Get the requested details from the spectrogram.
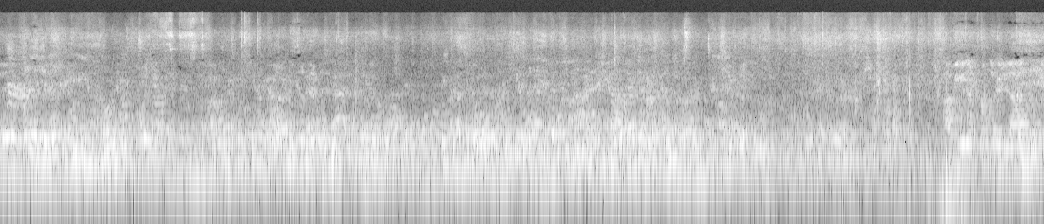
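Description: A crowd of men murmurs in the background.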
